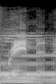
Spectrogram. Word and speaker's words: Raymond: It's just Raymond. It's like Raymond without the D.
